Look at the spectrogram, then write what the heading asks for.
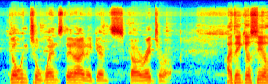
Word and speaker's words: Querétaro: The Mexican side, you pronounce it Querétaro. Again, the accent's on that R-E, that second syllable.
